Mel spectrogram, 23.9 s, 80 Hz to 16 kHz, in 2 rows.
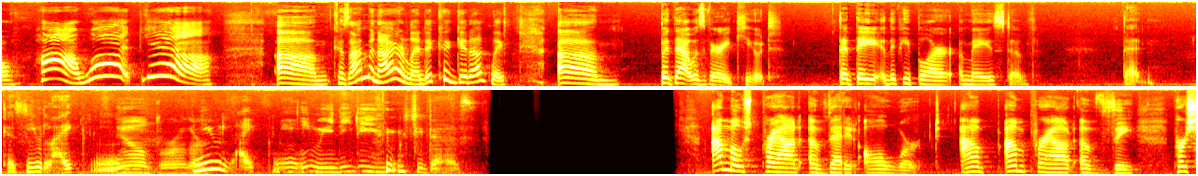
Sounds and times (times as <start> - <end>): Female speech, woman speaking: 0.0 - 2.2, 2.8 - 7.8, 8.4 - 10.4, 11.2 - 16.7, 19.0 - 23.8
Conversation: 0.0 - 16.8, 18.8 - 23.8.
